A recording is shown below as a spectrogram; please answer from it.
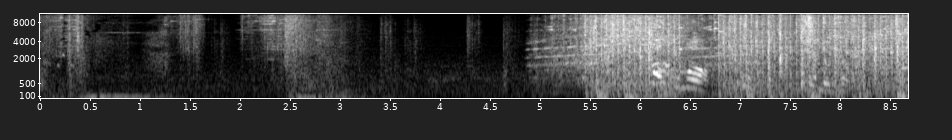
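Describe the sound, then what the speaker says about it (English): Rapid minigun fire from Saints Row, a dense continuous roar of gunfire that builds in the second half, with game sounds and sparse voices earlier in the clip. "That is a fucking minigun."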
